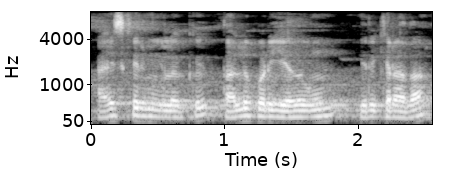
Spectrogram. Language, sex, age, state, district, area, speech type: Tamil, male, 45-60, Tamil Nadu, Cuddalore, rural, read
